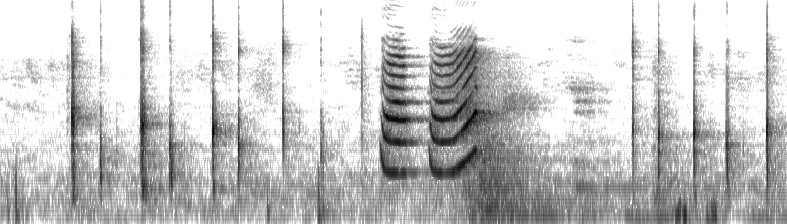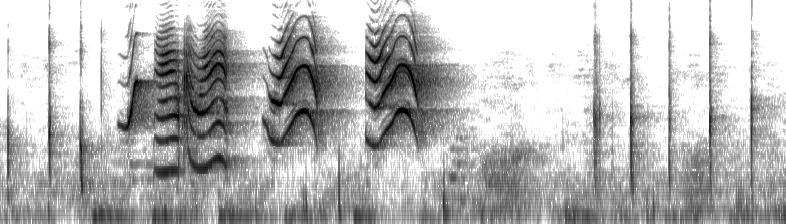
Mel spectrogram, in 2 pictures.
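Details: Pet parrot talking, saying "mummy": steady soft clicks and taps, then a short wavering, voice-like utterance near three seconds and three rapid, warbling word-like bursts between seven and nine seconds.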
